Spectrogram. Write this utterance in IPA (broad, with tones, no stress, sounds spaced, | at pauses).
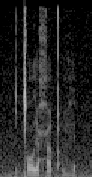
ǀ ɔ˧ i̯ ħ ɛ˨ qʼ ɛ̤˧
